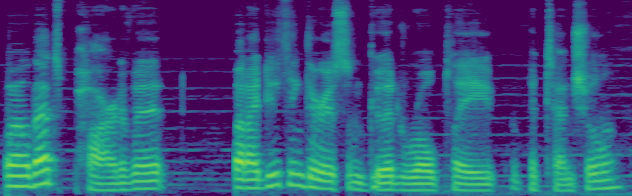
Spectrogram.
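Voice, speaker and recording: A man's voice: medium pitch, animated, moderate pace, warm tone, faint music behind. A man running a tabletop game, talking things over casually with his players in an easygoing, reassuring way. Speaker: game master.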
